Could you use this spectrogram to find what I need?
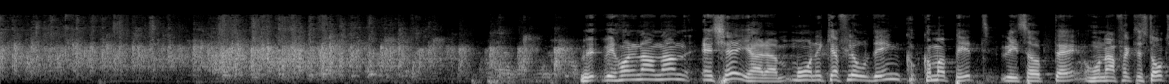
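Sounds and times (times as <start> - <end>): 
audience applause: 0.0 - 6.0
speech: 5.8 - 11.6.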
